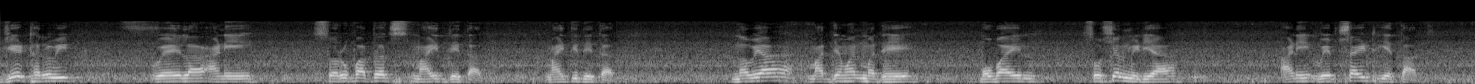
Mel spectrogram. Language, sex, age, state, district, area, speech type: Marathi, male, 45-60, Maharashtra, Thane, rural, spontaneous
